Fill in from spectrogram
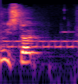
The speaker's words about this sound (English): What the fuck? Phone!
